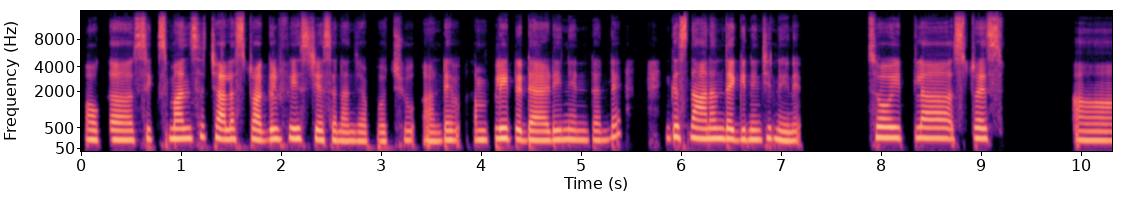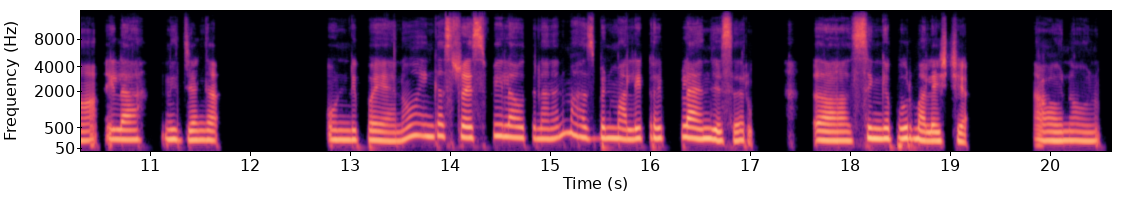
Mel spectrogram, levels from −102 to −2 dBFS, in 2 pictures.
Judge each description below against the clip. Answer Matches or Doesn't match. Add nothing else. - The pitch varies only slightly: Doesn't match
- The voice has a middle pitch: Doesn't match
